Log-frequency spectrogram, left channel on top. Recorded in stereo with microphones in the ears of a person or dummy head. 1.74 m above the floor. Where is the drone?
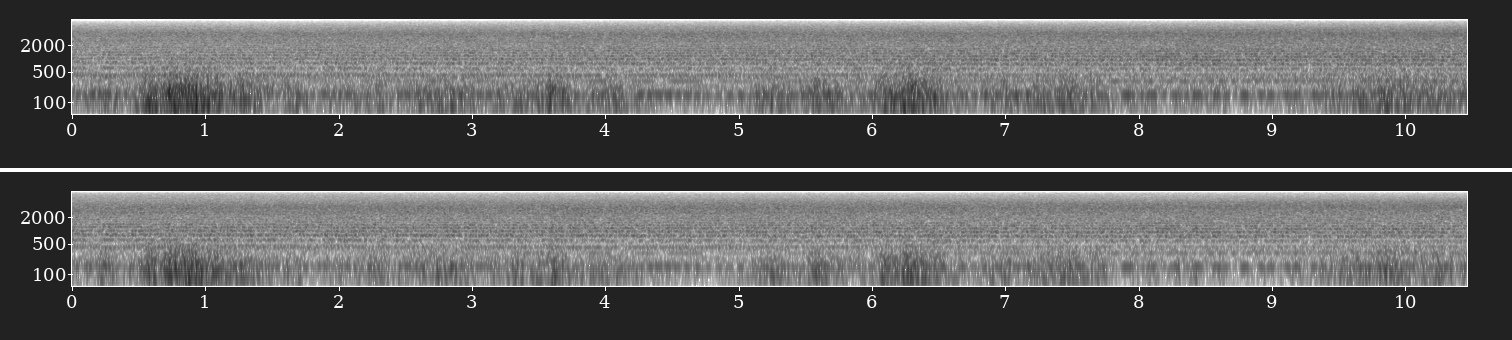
30° right (ahead or behind); by 10.5 s 10° right (ahead or behind).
